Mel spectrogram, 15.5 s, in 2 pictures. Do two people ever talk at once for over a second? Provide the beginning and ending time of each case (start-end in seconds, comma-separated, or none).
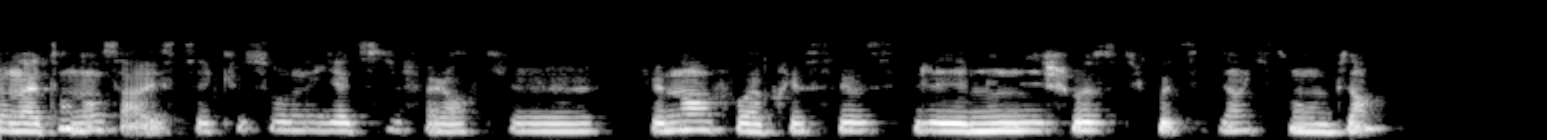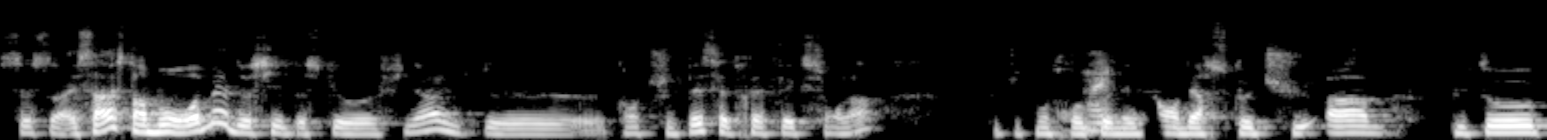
none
